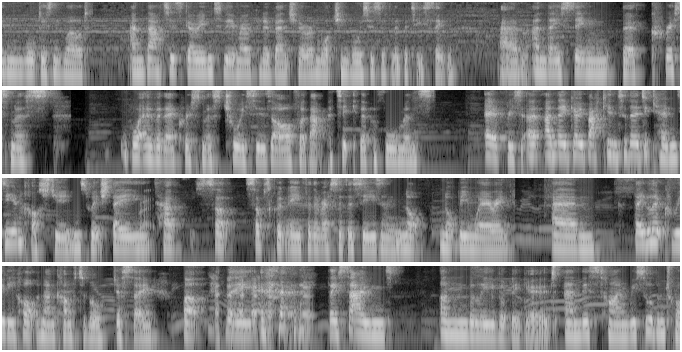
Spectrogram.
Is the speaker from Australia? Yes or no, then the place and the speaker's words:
no; United Kingdom; Me being very British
